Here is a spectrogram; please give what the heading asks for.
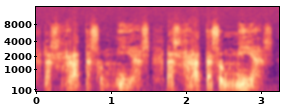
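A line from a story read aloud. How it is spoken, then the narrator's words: Snarling fighting dogs. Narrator (Spanish): Los perros peleaban aviesamente, sin cesar de gruñir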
